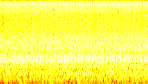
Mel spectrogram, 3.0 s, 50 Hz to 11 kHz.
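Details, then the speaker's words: Buick Encore Ecotec 1.4L after valve cover/PCV valve replacement: steady, even idle under smooth rushing AC cooling fan noise, no PCV whine, wheeze or knock. "I don't hear the whining and the wheezing from the PCV valve. This is just the usual fan because I got the AC on."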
